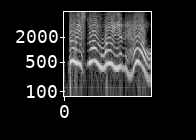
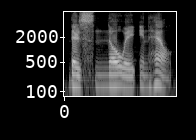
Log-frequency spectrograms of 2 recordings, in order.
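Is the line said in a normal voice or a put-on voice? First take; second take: put-on; normal. First: It is said in an imitated character voice. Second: It is said in the speaker's ordinary voice.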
